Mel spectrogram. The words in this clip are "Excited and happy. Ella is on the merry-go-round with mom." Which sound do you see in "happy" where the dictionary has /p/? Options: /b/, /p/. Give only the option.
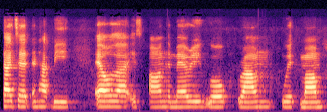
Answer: /b/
